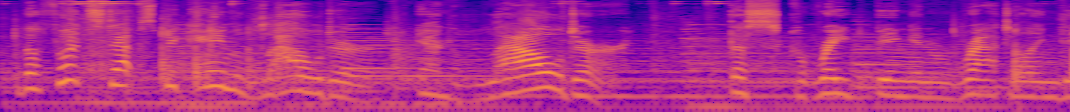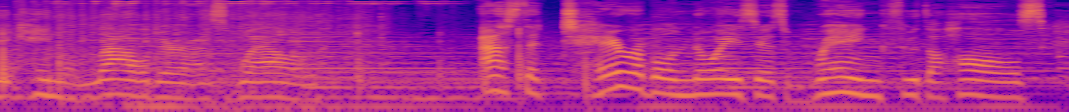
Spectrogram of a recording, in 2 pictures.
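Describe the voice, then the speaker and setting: A woman reading scripted story narration in a measured, storybook delivery, as the narrator of an audio drama. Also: medium pitch. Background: music.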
